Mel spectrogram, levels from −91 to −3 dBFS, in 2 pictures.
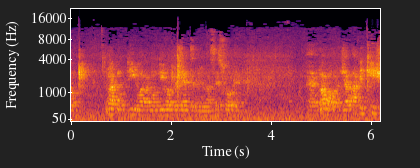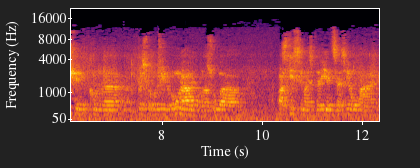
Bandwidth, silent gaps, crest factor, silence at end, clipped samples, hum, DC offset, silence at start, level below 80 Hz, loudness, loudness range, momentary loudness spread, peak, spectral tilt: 15.5 kHz; none; 20 dB; 0 s; under 0.1%; none; under 0.1%; 0 s; -38 dBFS; -17 LUFS; 5 LU; 12 LU; 0 dBFS; -2 dB/octave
